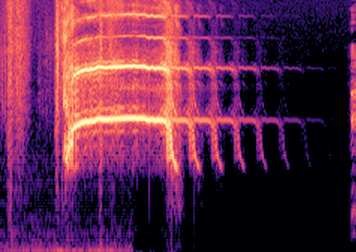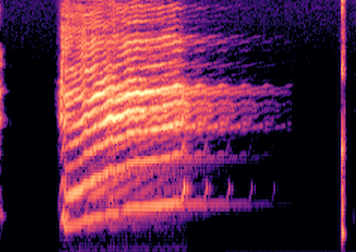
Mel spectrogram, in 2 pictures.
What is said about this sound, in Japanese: 今の悲鳴？ 露天風呂の方からですわ。 何か出やがったか。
